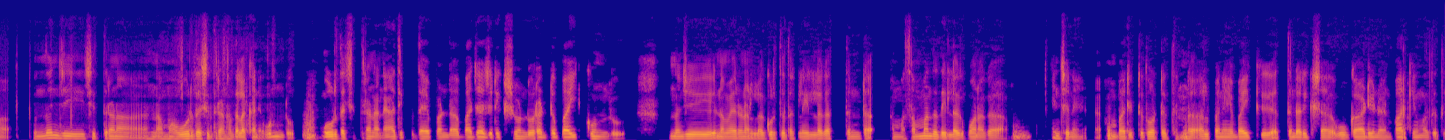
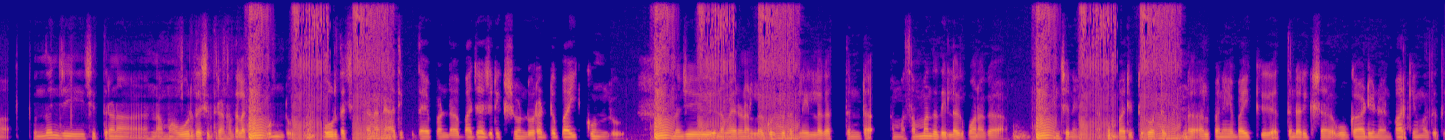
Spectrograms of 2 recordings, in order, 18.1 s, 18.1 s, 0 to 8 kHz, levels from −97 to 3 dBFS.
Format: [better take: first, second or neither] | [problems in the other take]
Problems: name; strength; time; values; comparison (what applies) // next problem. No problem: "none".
first | background sound (Fart); 2 dB below the speech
